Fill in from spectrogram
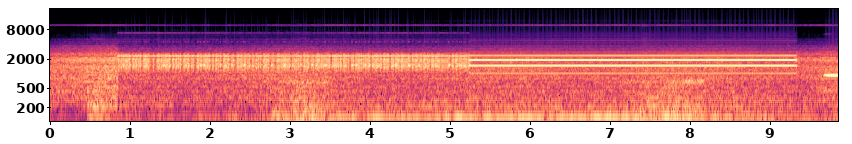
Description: Weather fax (radiofax), 120 lines a minute, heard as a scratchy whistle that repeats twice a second, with radio static and the noise inside a lift.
